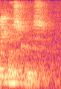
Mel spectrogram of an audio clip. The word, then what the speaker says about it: Chasles: Qui s'écrit d'ailleurs Chasles. Et on dit Chasles.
